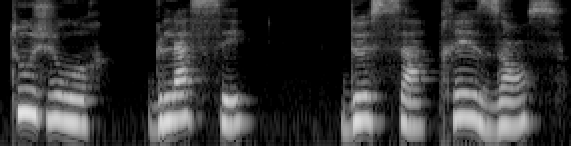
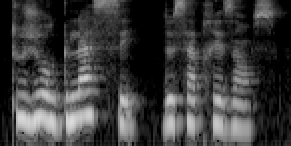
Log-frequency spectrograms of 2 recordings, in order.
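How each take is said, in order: First: The phrase is said slowly and carefully. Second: The phrase is said at normal conversational speed. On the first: "prononcer la phrase lentement" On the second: "puis à vitesse normale"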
